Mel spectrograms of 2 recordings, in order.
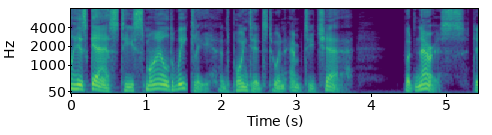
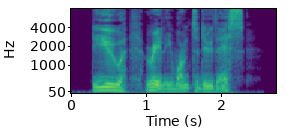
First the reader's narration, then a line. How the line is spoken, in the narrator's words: asked Neris in a trembling voice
